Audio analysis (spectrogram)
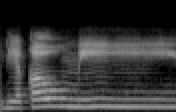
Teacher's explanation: मीम को या से मिला रहे हैं यहां पर गुना करेंगे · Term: इगाम नाकिस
